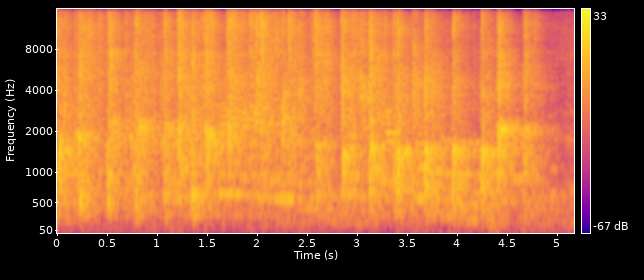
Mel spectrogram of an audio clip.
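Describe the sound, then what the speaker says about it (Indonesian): Students in a classroom clap their hands in a burst of distinct, fairly close claps that run unevenly throughout, with a teacher's voice and some chatter speaking over the clapping. "Tepuk tangan dulu untuk anak dulu."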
